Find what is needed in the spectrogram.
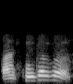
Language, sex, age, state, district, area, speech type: Hindi, male, 60+, Uttar Pradesh, Ghazipur, rural, conversation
